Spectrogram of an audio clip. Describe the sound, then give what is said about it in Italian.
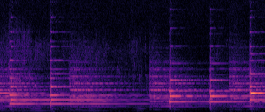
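A regimental bell rings out in several clear, resonant strikes, each leaving a long shimmering tail. The strikes come unevenly, with a longer pause in the middle and fainter tones between the strong ones. “E qui è il suono della campana del reggimento.”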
